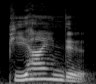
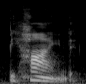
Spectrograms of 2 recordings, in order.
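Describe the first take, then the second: First: The stress is on the first syllable. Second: The stress is on the second syllable. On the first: The speaker calls it wrong. "아니고" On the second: The speaker calls it right. "강세가 이음절에 와서"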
